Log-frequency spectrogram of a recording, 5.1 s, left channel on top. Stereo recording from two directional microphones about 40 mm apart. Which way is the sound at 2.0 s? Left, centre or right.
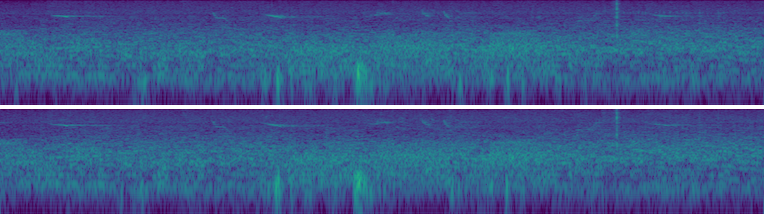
Centre.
